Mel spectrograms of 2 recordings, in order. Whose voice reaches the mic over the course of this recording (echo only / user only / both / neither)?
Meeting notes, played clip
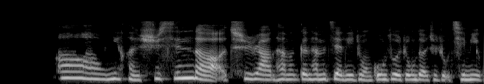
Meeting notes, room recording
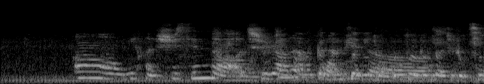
both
